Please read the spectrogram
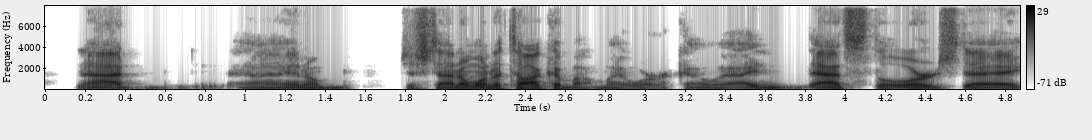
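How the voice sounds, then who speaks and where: In a plain, everyday voice, a man speaks at a fairly quick pace and a fairly low pitch with ordinary pitch variation. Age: 60s. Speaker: sports radio network founder. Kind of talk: casual chat.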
